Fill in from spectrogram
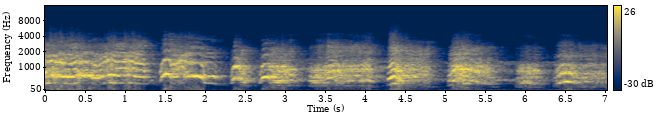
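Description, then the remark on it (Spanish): A monstrous tentacled creature screams in terrible hatred after its eyes are blinded, a rapid run of harsh, snarling shrieks and roars, several loud bursts in quick succession, with no talking. “El ser gritó con terrible odio, llevándose un tentáculo a los cegados ojos.”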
